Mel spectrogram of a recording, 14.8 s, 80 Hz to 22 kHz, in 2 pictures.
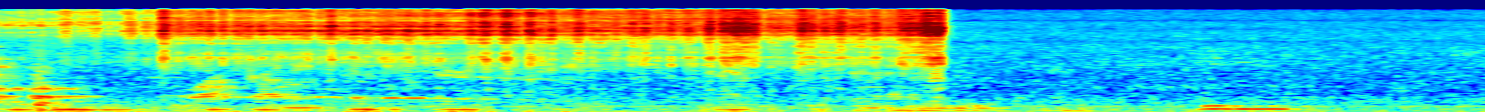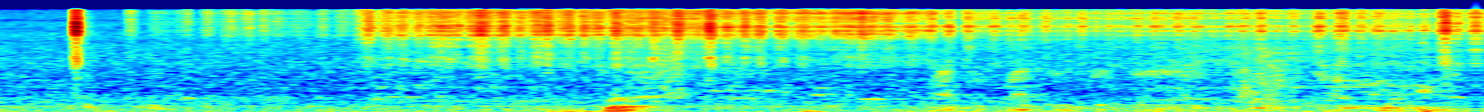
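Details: Samsung UN46F5500AFXZA TV: harsh, hissy, scratchy crackling buzz that cuts out abruptly and returns, from the power board; owner unsure whether the transformer is the source, with no loose solder joints seen.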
